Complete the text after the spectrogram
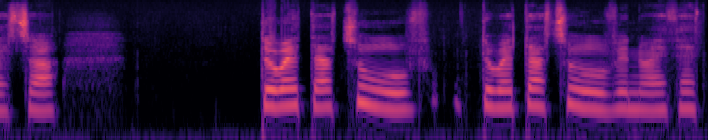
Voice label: "twf", Welsh

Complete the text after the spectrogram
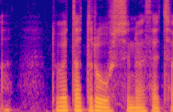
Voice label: "drws", Welsh

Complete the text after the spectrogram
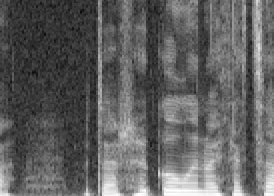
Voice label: "rhugl", Welsh

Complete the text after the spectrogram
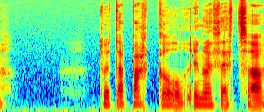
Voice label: "bagl", Welsh

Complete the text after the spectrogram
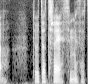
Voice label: "treth", Welsh

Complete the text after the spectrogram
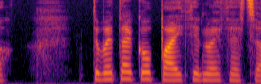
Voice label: "gobaith", welsh

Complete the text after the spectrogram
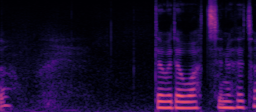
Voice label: "wats", Welsh

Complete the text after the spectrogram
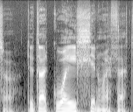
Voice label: "gweill", Welsh

